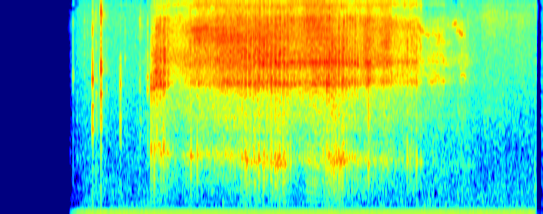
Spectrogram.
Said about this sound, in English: I can hear your snoring from where I am.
